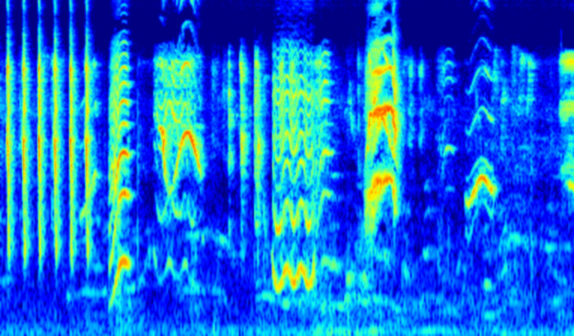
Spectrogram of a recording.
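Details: Green Indian ringneck parakeet talking and mimicking, opening with six evenly spaced sharp clicks, then wavering whistles, buzzy warbled phrases and a loud rasping squeak, ending with short scattered notes.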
